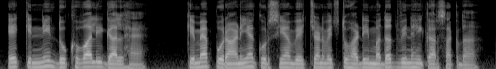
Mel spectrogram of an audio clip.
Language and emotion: Punjabi, sad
